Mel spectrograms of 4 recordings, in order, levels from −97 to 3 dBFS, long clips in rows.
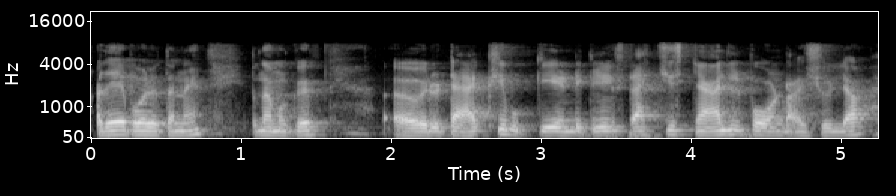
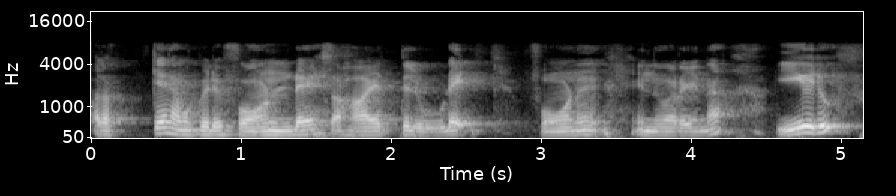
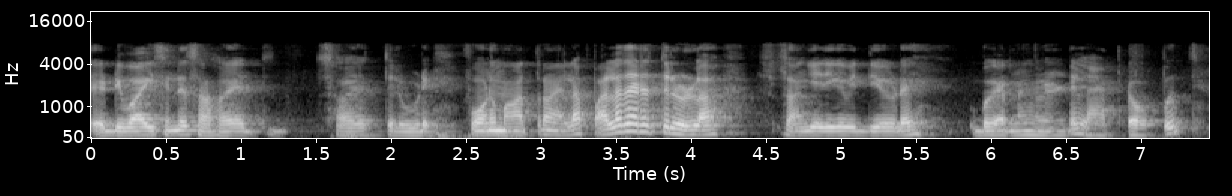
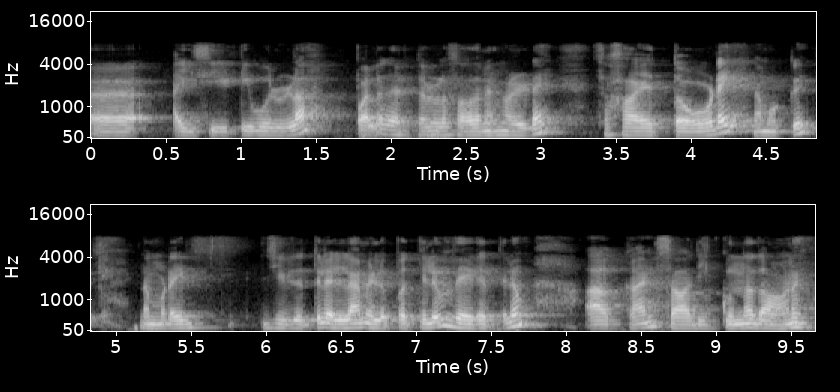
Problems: none marked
